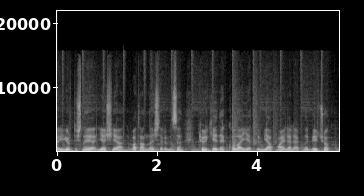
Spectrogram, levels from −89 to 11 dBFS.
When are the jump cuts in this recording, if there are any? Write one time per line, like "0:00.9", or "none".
none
